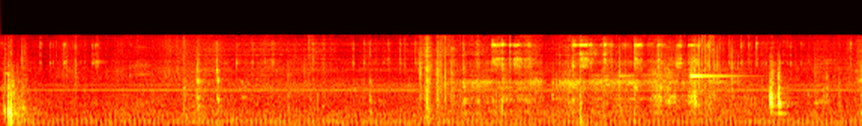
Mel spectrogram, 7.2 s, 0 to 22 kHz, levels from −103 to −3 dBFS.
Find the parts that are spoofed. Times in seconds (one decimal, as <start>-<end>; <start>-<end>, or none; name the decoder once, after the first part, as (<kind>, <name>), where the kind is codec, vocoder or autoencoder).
1.6-4.9 (autoencoder, DAC-VAE)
